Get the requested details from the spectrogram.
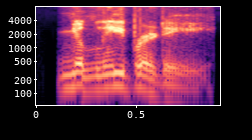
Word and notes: muliebrity: American English

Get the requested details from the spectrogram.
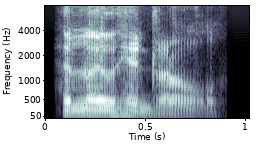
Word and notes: holohedral: British English

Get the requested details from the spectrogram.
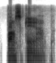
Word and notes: baasskap: American English

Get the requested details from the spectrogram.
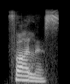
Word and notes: pholas: Indian

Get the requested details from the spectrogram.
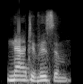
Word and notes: nativism: Indian

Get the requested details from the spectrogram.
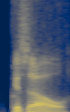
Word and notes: gazelle: American English

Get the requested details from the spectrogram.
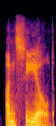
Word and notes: unsealed: American English

